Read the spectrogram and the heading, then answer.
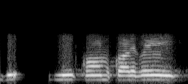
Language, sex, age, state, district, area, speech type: Maithili, female, 45-60, Bihar, Darbhanga, rural, conversation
